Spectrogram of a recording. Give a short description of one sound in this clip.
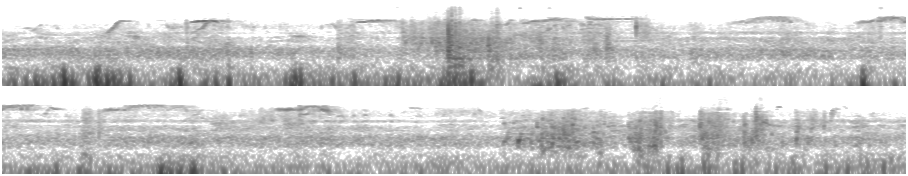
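Feet wade and splash through shallow water.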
